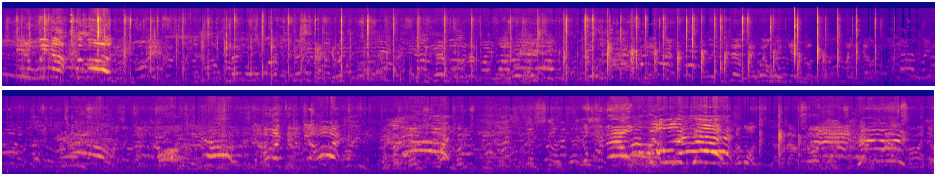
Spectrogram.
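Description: Small crowd of spectators and players shouting and cheering without clear words after a goal, with a run of sharp claps through the first ten seconds or so and renewed shouts near the end.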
